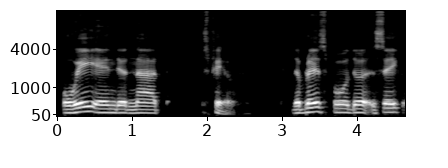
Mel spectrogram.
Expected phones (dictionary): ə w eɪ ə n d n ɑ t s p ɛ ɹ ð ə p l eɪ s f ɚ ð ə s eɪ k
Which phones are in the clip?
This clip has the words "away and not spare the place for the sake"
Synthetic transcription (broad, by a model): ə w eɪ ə n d n ɑ t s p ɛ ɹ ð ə b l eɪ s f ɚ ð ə s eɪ k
